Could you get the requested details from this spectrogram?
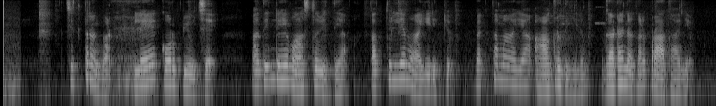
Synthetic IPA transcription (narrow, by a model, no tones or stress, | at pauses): t͡ɕit̪rɐŋːɐ̰ɭle̞ːkoːrbjuːt͡ɕːḛ | ɐðinde̞ʋaːst̪uʋid̪jɐ̰t̪ɐt̪ːuljɐmaːjiɾikʲːṵm | ʋjek̚t̪ɐmaːjɐʔaːɡrɨðijilumɡʱɐʈɐnɐɣɐɭpraːd̪ʱaːnjɐ̰m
